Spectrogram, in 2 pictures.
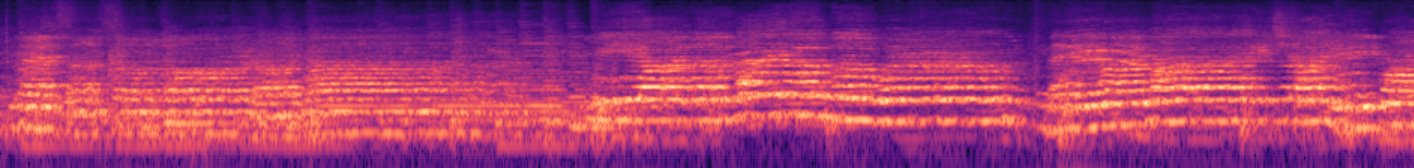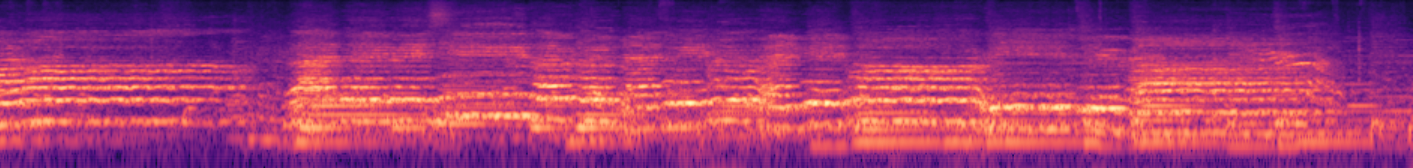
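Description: Church congregation singing a hymn together, phrase by phrase, with brief breaks between lines.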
